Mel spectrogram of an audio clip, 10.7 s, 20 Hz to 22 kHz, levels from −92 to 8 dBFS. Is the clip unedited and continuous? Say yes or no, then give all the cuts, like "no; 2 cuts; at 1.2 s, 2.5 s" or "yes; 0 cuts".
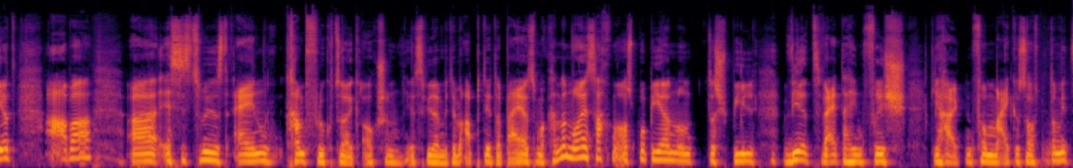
yes; 0 cuts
